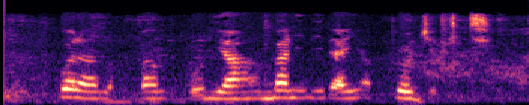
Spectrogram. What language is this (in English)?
Ganda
